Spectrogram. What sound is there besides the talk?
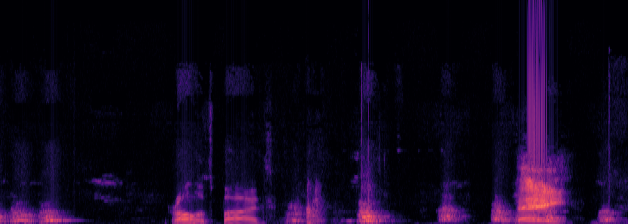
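dog barking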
